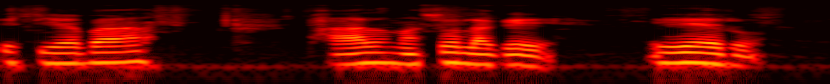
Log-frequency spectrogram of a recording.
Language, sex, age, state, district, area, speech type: Assamese, male, 30-45, Assam, Darrang, rural, spontaneous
